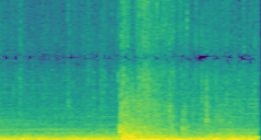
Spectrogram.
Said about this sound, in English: And I mean it. As the roof comes crashing down on us both, I really do mean it.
